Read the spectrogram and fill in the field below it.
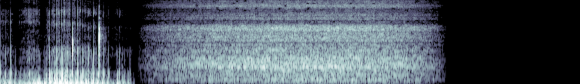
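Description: A television hisses with loud static.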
